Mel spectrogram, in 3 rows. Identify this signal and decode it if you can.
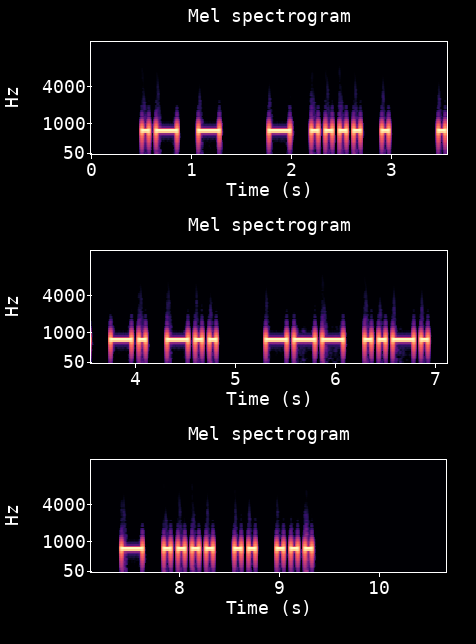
Morse code, heard as a keyed tone, about 17 wpm, 700 Hz. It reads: AT THE END OF THIS
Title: Speed-Racing - Sets of 5 Words 17wpm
